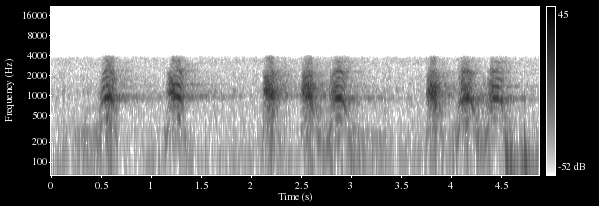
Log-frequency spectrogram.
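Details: Puggle barking while confronting a deer that does not flee; seven clipped barks come in groups of two and three, with short quiet gaps between groups.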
